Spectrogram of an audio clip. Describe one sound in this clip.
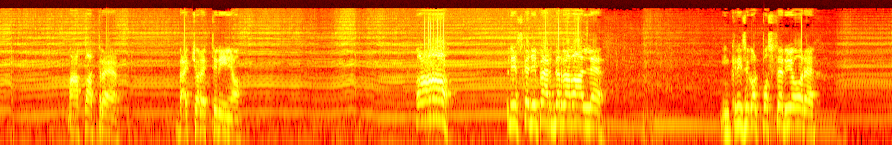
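A motorcycle engine revs sharply in short, loud bursts.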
